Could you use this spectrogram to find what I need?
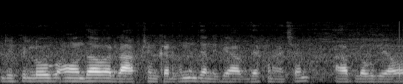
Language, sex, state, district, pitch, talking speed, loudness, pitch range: Garhwali, male, Uttarakhand, Tehri Garhwal, 130 Hz, 225 wpm, -19 LUFS, 130-145 Hz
